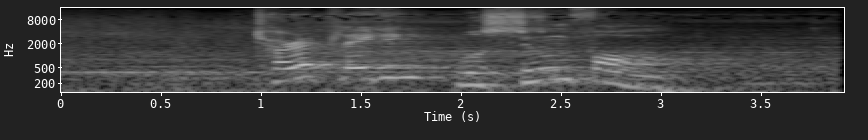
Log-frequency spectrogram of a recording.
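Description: Electronic game sound effects whoosh and chime.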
